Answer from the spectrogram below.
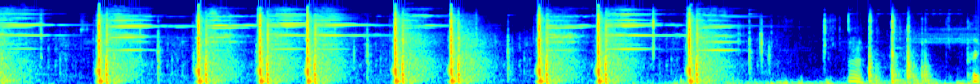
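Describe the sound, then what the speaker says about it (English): A new CANIK SFX Rival pistol fires a string of sharp, loud shots in quick succession, about ten cracks with short gaps, followed by ringing and clatter at the end. "First shots with the brand new CANIK Rival."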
